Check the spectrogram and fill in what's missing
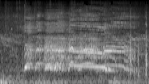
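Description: A gamefowl stag rooster crows once at a game farm, a loud close drawn-out call lasting about two seconds, with faint background clucking and farm ambience.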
